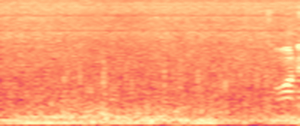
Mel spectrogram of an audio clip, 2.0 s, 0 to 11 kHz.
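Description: Twin LS V8 inboard engines of a yacht running steadily under load at speed, a steady low drone under wind on the microphone and water rushing past the hull.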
